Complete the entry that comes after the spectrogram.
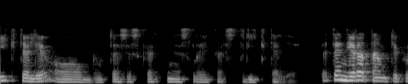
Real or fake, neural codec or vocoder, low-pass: real; none; 5.4 kHz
